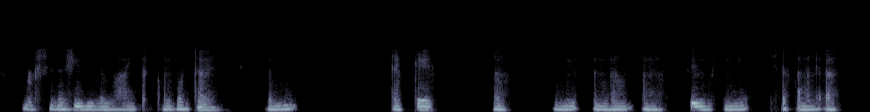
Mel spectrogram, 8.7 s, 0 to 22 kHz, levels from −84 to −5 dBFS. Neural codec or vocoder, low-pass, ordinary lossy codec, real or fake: codec, 16 kHz, 1 kbps, FreqCodec, smaller model; 3.6 kHz; none; fake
